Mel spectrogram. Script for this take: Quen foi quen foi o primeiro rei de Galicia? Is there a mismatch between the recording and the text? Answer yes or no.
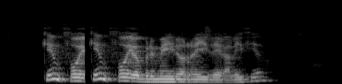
no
